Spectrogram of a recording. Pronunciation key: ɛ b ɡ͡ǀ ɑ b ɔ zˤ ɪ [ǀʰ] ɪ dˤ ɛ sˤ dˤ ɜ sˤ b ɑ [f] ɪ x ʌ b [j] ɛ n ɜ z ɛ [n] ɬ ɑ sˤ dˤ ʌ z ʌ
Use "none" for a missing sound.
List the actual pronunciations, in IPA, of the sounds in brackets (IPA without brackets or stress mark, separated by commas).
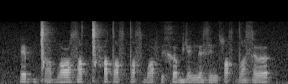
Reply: ǀʰ, f, j, n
